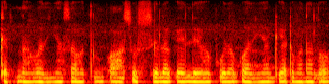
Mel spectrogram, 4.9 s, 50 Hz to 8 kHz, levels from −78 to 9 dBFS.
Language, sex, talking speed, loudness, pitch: Angika, male, 170 wpm, -20 LUFS, 150 Hz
